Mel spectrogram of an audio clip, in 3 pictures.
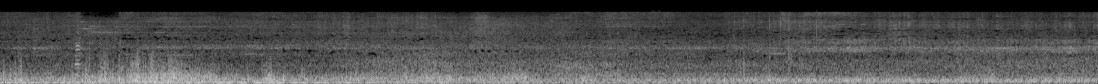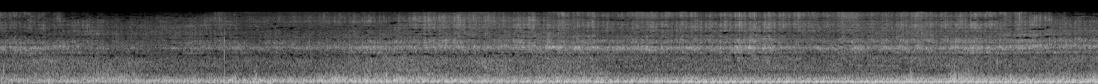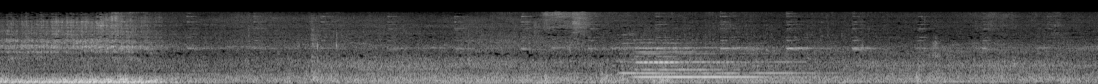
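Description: GE C39-8P diesel-electric locomotives running as they move slowly while switching, their engines working steadily and then easing off about three-quarters of the way through. Near the end a locomotive horn sounds one short blast of about a second and a half.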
